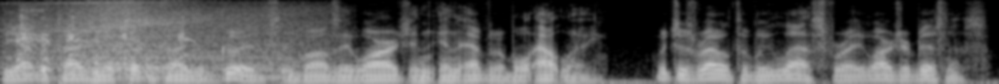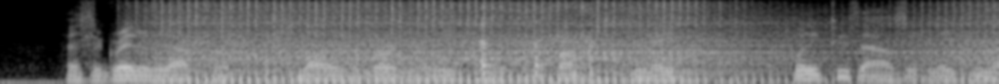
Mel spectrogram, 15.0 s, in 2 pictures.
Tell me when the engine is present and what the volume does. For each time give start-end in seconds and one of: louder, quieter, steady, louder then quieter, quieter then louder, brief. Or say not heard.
0.0-2.6 brief
8.3-14.9 quieter.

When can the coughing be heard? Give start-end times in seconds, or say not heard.
0.1-1.5, 11.1-11.9.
